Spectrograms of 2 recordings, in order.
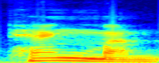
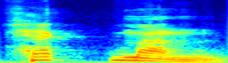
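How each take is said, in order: First: The first syllable ends in an ng sound. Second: The first syllable ends in a k sound. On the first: The speaker calls it right. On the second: The speaker calls it wrong.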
